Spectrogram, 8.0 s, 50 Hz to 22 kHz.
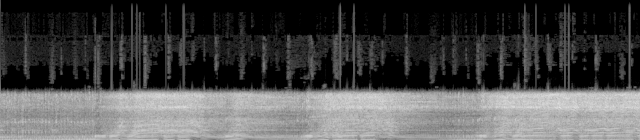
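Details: TOMITSU 5800 chainsaw, sprocket (spur) type: engine shoots up into sharp, thin screaming revs about every two seconds and drops back; carburetor mixture set too lean, needs adjusting back richer for cutting with a bar.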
